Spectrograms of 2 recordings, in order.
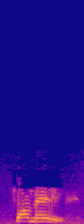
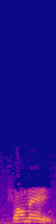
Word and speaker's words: Somya: My name is Shamei, and the answer is mature. – And tell me your name again. – Shamei. – Spell it. – Shamei. – S-O-M-E-N? – No, S-O-M-Y-A.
